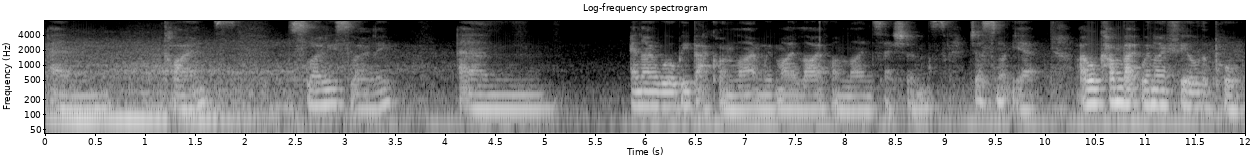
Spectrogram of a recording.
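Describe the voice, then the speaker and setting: A middle-aged woman with a croaky voice after the flu, giving a casual spiritual energy forecast and often adding "yeah?" to her sentences. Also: a bass voice, dark tone, echoey room, slight background noise. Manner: chatty, often asks a tag "yeah?".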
